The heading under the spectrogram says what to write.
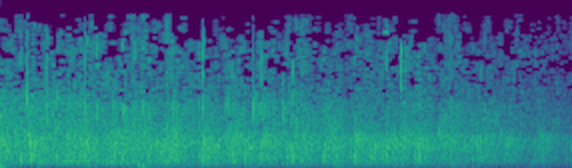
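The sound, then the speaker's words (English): Sustained applause from a crowd, a dense wash of many hands clapping loud, holding steady for several seconds before easing off slightly toward the end. “So please, another round of applause”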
